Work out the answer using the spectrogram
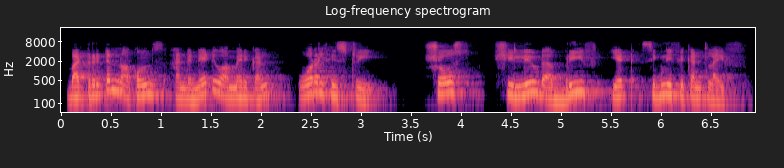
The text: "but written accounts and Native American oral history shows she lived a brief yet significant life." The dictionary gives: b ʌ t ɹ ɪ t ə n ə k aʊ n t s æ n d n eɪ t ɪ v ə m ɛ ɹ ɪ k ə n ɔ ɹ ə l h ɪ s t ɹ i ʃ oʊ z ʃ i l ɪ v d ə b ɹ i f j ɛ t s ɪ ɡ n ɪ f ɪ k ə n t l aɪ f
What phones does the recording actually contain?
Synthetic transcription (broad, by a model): b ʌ t ɹ ɪ t ə n ə k aʊ n t s æ n d n eɪ t ɪ v ə m ɛ ɹ ɪ k ə n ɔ ɹ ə l h ɪ s t ɹ i ʃ oʊ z ʃ i l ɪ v d ə b ɹ i f j ɛ t s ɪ ɡ n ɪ f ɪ k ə n t l aɪ f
